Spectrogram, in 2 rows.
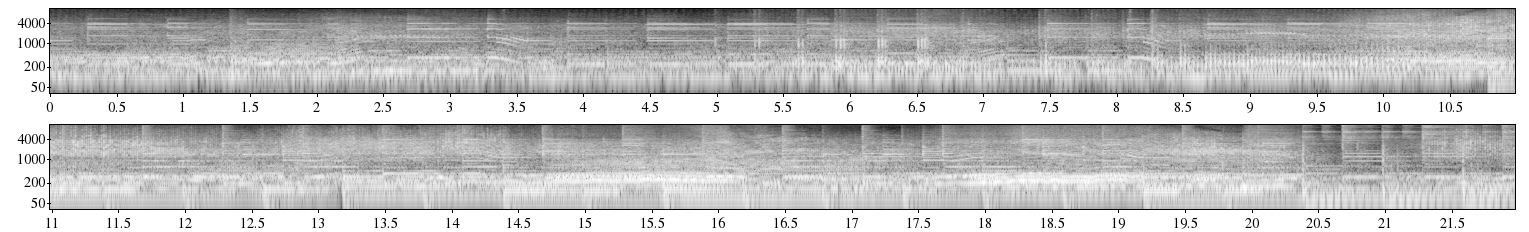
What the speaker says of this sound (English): ride KTM's Factory Edition 450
